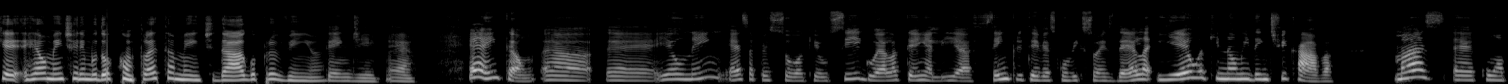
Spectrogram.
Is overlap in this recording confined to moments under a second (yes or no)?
yes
